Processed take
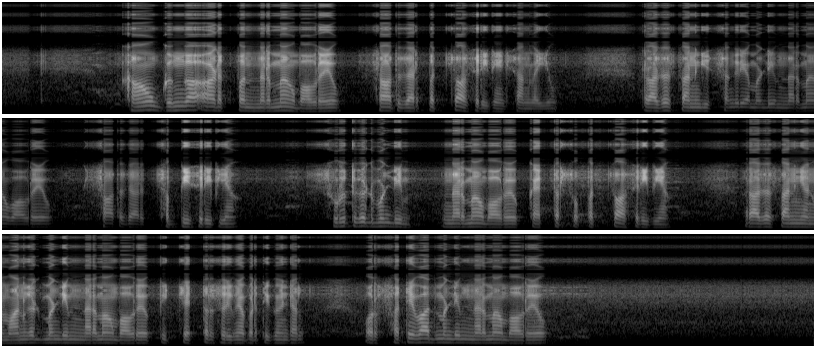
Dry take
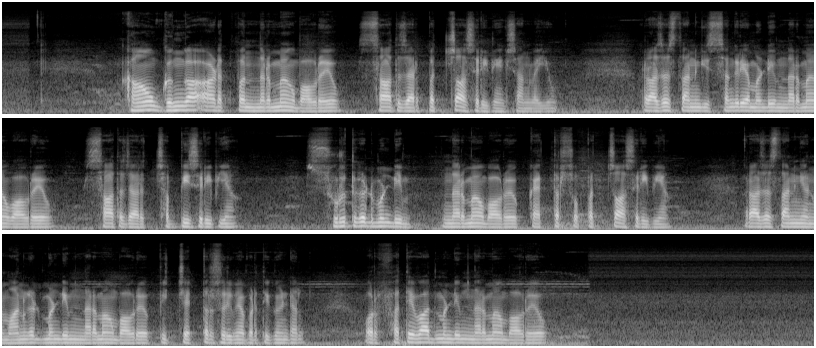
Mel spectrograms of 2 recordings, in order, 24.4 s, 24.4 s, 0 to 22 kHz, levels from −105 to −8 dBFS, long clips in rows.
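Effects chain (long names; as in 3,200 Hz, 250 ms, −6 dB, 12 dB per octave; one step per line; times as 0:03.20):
0:07.05–0:09.67: downward compressor 4 to 1, threshold −34 dBFS, peak gain reduction 12.5 dB
high-pass with resonance 2,800 Hz, resonance Q 11
bad sample-rate conversion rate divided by 8×, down filtered, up hold
level −2.5 dB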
